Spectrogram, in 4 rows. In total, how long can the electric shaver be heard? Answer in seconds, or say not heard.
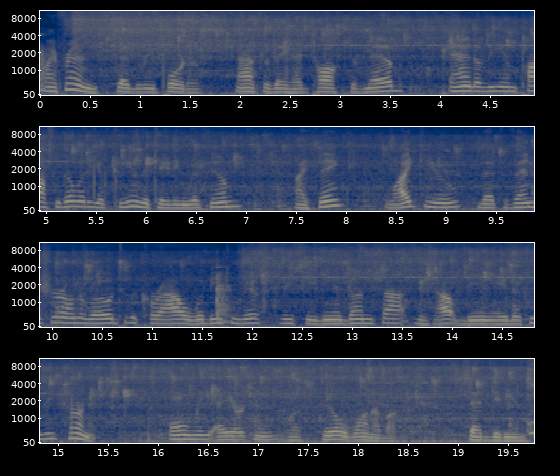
not heard.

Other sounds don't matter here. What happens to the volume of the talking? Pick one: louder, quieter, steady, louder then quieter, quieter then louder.
steady.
